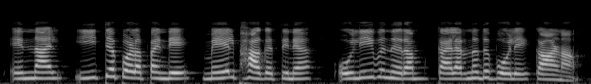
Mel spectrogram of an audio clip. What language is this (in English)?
Malayalam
